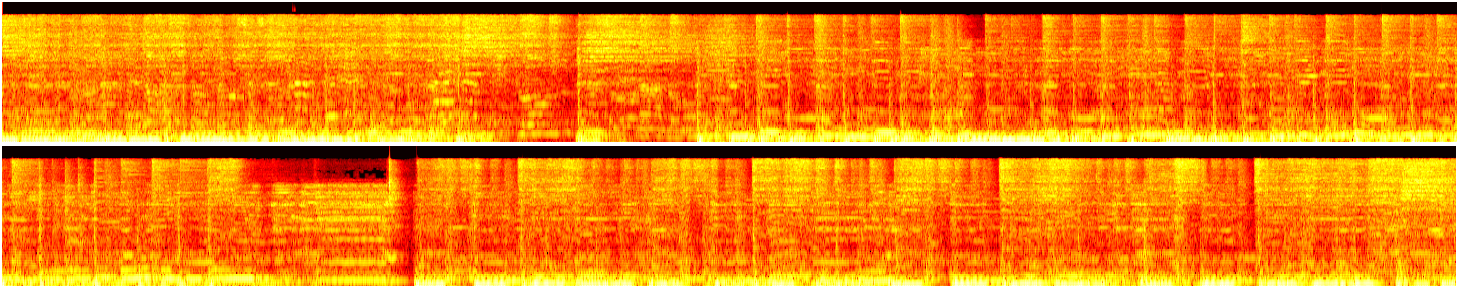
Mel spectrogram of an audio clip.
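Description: Rock band playing live: electric guitar, bass guitar and drum kit, loud and full. The band drops out briefly about five seconds in, thins to a muffled break about two-thirds of the way through, then comes back in at full level.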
